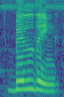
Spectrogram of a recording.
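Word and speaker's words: building: बी यू आई एल डी आई एन जी बिल्डिंग आर ओ जी यू ई रोग टी ओ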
